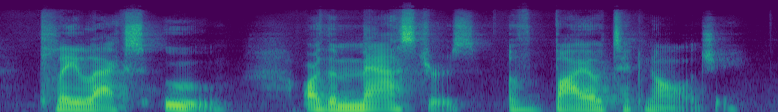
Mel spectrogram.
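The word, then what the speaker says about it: Tleilaxu: The Benet Pleax or Tleaku, pronounced pleax u are the masters of biotechnology.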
